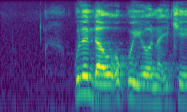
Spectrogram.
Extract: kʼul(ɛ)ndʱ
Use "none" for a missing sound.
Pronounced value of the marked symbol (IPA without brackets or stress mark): ɛ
